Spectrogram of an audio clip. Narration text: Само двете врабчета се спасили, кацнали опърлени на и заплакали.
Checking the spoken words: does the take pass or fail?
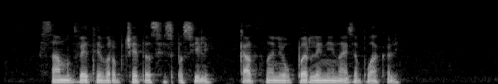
pass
